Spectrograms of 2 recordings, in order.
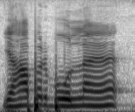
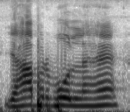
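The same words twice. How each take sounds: The two takes are said the same way.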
